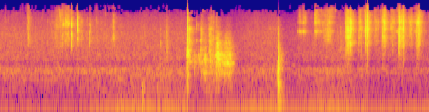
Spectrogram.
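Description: Kitchen handling sounds of containers and utensils clinking and knocking, with two sharp knocks about four and five and a half seconds in. In the last two seconds comes a quick run of sharp ticks as salt is dispensed over the chicken.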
